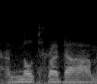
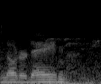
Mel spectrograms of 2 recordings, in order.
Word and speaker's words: Notre Dame: They also mocked us for pronouncing Notre Dame as Notre Dame. I explained to them the history of the Irish versus the French in the Catholic Church and how the Notre Dame was sort of taken as a way to get around the French pronunciation. And it's also kind of a way to differentiate between Notre Dame, which is in Paris, and Notre Dame, which is in Indiana.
